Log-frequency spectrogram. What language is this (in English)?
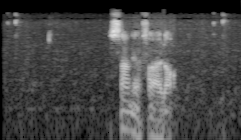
Cantonese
